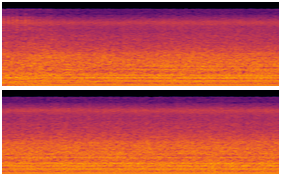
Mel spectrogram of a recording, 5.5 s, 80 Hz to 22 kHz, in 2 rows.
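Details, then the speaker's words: Craftsman push mower, Briggs & Stratton Quantum 4.75, after carb seat, gasket, air filter and governor spring fixes: steady, even drone at a settled speed with no surging; previously sluggish with RPM too high, now running right. "damn runs good huh sounds great now before I was sluggish and those rpms were high now it's just right"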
